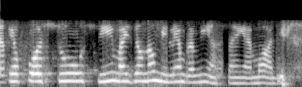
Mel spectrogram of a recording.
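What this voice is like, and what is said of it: Carioca Brazilian Portuguese accent. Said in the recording (Portuguese): “A senhora é carioca, né? ... Só pelo sotaque.”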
